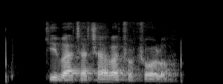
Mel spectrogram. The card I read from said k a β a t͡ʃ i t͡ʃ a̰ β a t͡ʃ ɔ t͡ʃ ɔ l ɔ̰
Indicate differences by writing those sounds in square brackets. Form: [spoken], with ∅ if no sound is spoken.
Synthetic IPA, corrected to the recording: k [i] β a t͡ʃ [a] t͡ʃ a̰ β a t͡ʃ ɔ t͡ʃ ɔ l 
